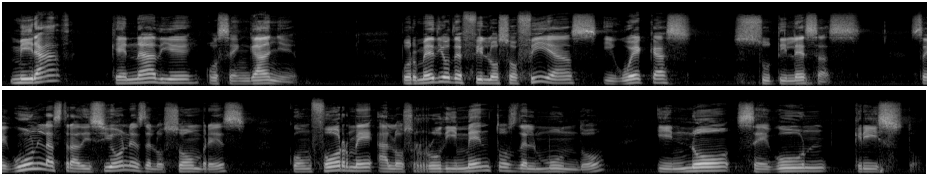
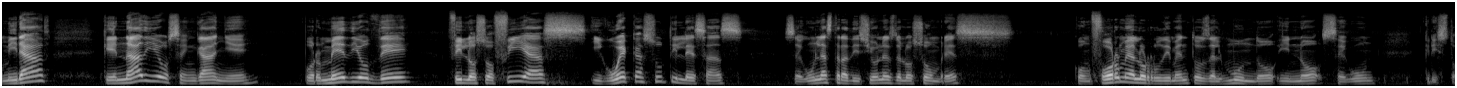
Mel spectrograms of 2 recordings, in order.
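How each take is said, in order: First: It is read at a normal pace. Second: It is read quickly.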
